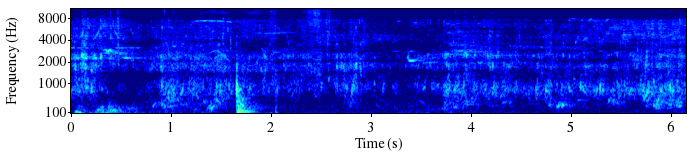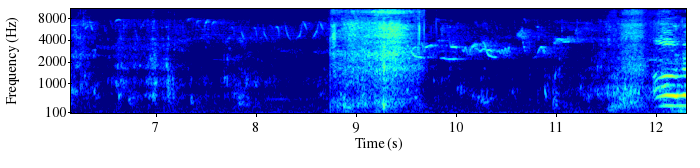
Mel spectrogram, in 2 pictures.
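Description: Kayak paddled on open water: soft, intermittent splashes and dribbles of paddle strokes at a faint, close level, with a louder splash burst near the end and some distant voices.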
